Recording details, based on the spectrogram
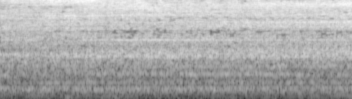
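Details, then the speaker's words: Steady high whirring grind with a hissing edge as an electric burr, running at lowered speed after the patient found the vibration uncomfortable, sands down a man's thick, uneven foot callus. "okay i'm just gonna grind it down though a little bit more work to do here"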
